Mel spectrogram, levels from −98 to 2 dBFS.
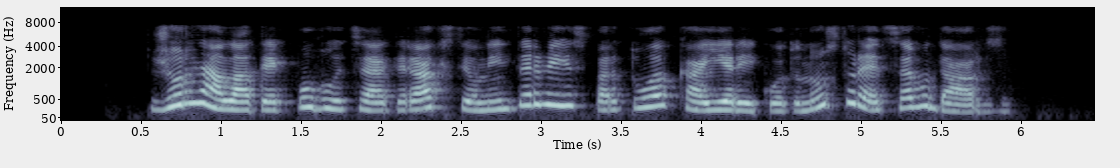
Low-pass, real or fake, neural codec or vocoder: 7.2 kHz; fake; codec, 16 kHz, 4 kbps, FunCodec, trained on Chinese and English, 50 frames a second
